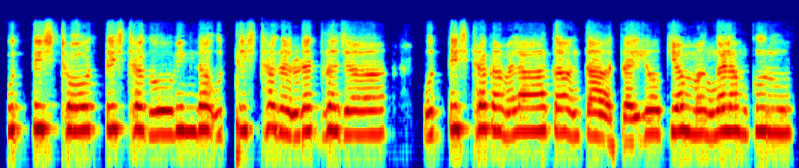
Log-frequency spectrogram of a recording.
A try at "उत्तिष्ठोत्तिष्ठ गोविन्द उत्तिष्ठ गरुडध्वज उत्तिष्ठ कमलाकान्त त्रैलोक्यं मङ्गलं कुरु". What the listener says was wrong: There is no long vowel for Kanta Ji. Kanta. Short vowel.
